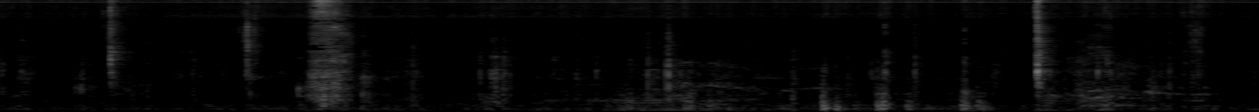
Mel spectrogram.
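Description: Faint chewing of fried chicken, with scattered short clicks and crunches from the mouth and a longer crunchy burst a couple of seconds in.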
